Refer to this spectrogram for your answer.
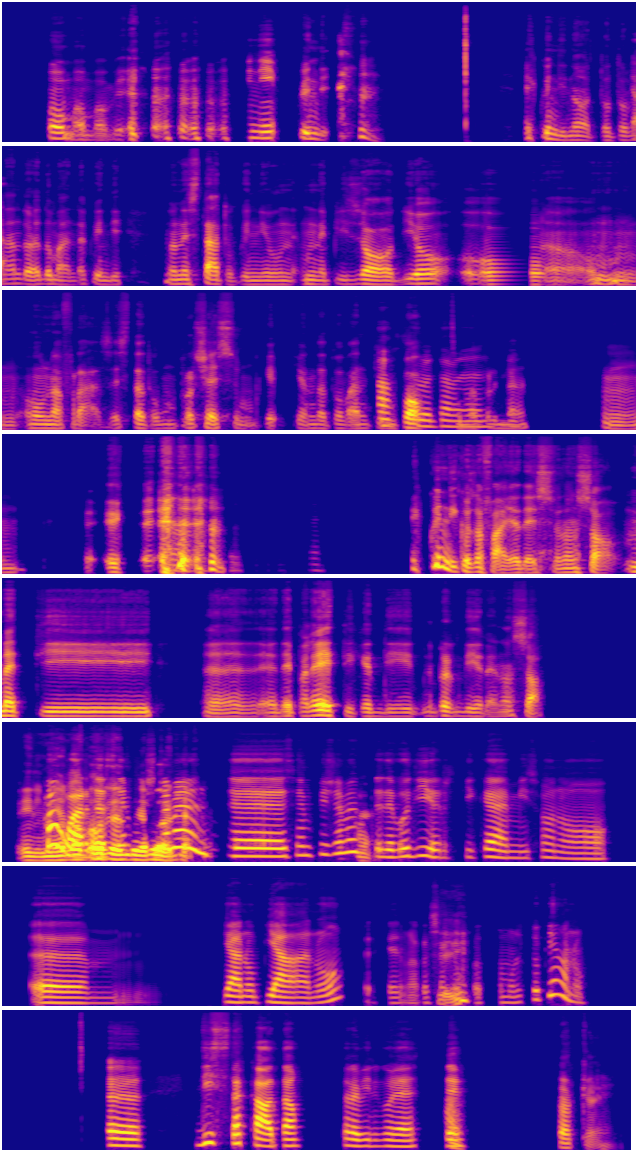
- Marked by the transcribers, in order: chuckle; throat clearing; lip smack; unintelligible speech; cough; drawn out: "metti"; unintelligible speech
- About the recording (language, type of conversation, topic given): Italian, podcast, Quanto conta per te l’equilibrio tra lavoro e vita privata?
